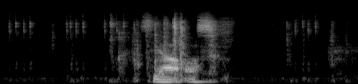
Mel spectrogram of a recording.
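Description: Computer keyboard typing during a Minecraft Skyblock gaming session, short bursts of clicking keys at the start and end around a louder middle stretch where someone talks.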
